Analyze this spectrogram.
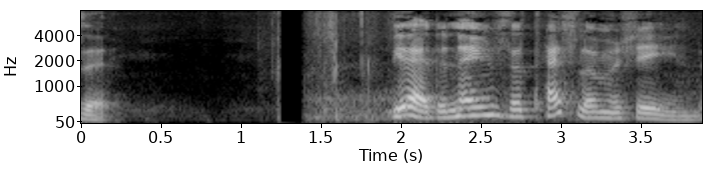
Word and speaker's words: TZLA: But no, it's called the Tesla machine, but it's spelled TZLA.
